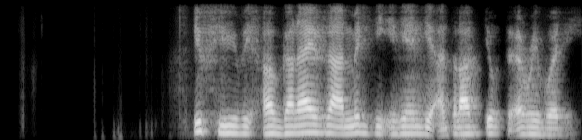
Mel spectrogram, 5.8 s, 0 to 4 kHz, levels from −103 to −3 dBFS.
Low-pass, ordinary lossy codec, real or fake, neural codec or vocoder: 3.6 kHz; none; fake; codec, 16 kHz, 0.5 kbps, X-Codec, WavLM features, trained on Multilingual LibriSpeech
